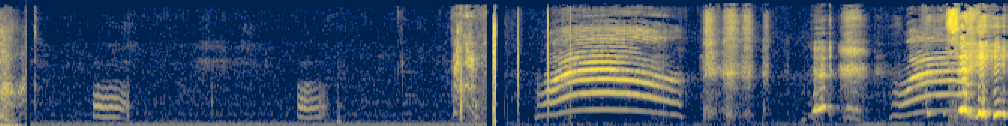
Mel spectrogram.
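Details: Domestic cat meowing indoors: two soft short mews, then a long, loud drawn-out meow that rises and falls, followed by several shorter wavering meows with brief clicks and quiet gaps between calls.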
